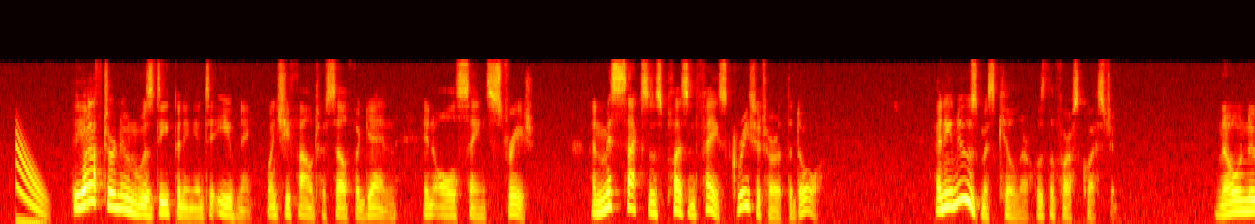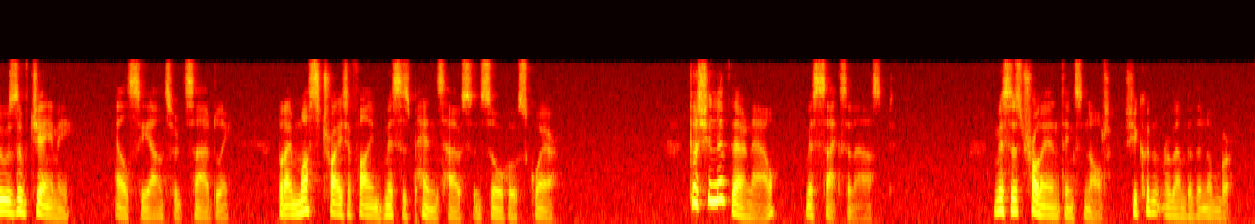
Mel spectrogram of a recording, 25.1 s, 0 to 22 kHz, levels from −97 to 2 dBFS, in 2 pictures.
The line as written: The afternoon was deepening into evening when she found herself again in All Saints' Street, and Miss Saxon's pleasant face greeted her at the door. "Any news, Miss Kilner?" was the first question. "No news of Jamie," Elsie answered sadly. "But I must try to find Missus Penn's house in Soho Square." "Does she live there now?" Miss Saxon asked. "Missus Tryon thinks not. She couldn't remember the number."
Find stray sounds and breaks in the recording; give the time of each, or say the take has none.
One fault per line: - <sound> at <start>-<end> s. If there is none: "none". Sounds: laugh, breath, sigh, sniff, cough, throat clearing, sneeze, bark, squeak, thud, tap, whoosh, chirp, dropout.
- chirp at 0.2-0.5 s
